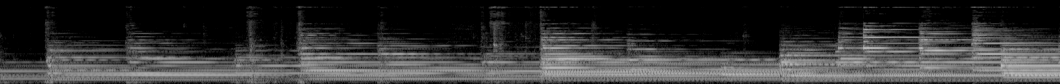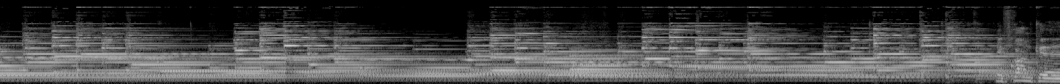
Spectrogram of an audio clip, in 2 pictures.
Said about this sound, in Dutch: we hebben hier het mooiste carillon wereld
